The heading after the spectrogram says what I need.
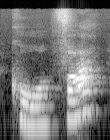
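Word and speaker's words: kōwhai: copy me if you need help with this ko phi fe fe ro okay let's go over here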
